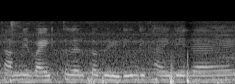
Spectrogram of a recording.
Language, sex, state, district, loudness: Hindi, female, Chhattisgarh, Raipur, -18 LUFS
